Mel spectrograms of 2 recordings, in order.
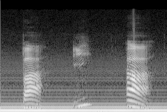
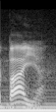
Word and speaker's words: Bahia: Perceba que Bahia não é Baia, né? Baia é de cavalo. Bahia é o estado. Então por isso que tem 3 sílabas.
